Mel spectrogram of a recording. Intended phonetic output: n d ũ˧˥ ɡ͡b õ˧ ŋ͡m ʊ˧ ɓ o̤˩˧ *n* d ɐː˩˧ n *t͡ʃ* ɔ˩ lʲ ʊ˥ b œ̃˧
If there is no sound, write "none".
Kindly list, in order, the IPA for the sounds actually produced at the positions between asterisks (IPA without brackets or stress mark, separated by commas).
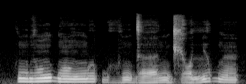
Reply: n, d͡ʒ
